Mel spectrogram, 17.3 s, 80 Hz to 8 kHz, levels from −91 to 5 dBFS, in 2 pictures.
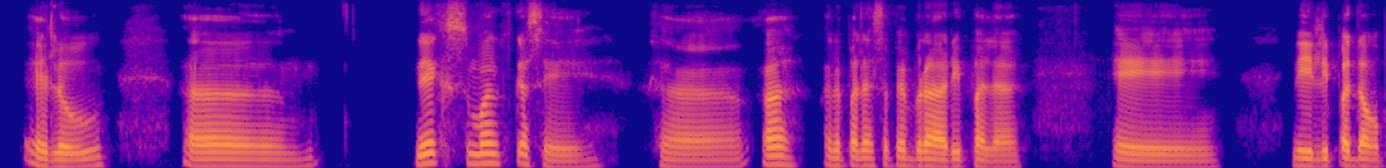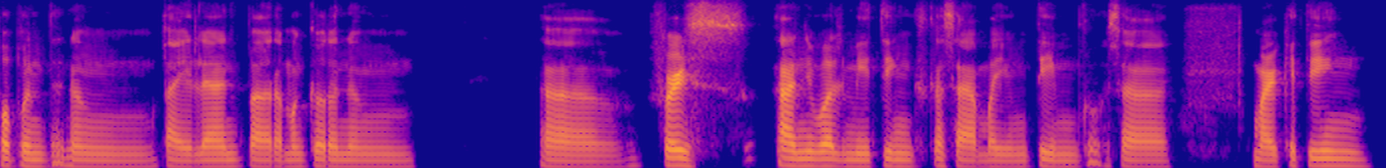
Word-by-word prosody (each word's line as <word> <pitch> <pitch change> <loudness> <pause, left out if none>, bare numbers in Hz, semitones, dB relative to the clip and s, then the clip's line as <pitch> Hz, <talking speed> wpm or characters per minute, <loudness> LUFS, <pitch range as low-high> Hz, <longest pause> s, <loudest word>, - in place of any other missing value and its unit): Hello, 120 +1 +1 0.6
um, 120 0 +1 0.6
next 170 +1 +3
month 170 0 +3
kasi 110 -8 -3 0.4
ah, 115 -1 -3
ah! 150 -2 +4 0.2
Ano 130 - 0
pala 135 -1 +1
sa - - -6
February 125 -2 +4
pala, 105 -3 0 0.6
eh, 110 -2 +1 0.5
lilipad 130 -1 +4
ako 120 -2 +4
papunta 120 -2 -3
ng 115 -1 -4 0.4
Thailand 115 0 -1
para 115 -1 0
magkaroon 115 0 -3
ng, 110 0 -6 1.1
ah, 105 -2 -1 0.2
first 135 - +4 0.2
annual 125 -2 +4
meeting 115 0 -5
kasama 115 -3 -2
yung 110 -1 -6
team 110 -2 -6
ko - - -13
sa 110 -2 -3 0.5
marketing. 125 +2 0
115 Hz, 105 wpm, -24 LUFS, 110-125 Hz, 1.1 s, ah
